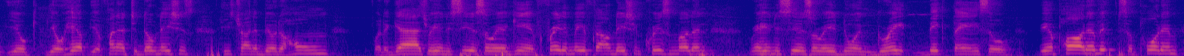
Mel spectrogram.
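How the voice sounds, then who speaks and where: A man with a fairly high voice hosts a casual live talk show. He speaks in an upbeat, encouraging way and repeats his phrases for emphasis. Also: a little hiss or hum. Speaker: host.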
